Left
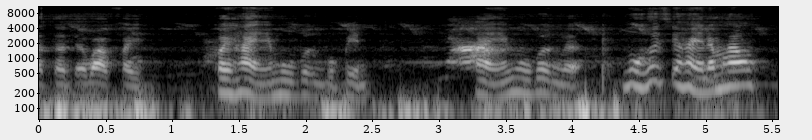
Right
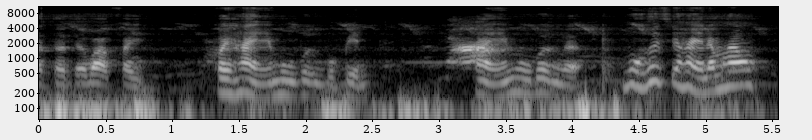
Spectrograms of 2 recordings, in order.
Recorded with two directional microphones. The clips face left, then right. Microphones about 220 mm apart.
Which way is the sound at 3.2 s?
10° right (ahead or behind).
